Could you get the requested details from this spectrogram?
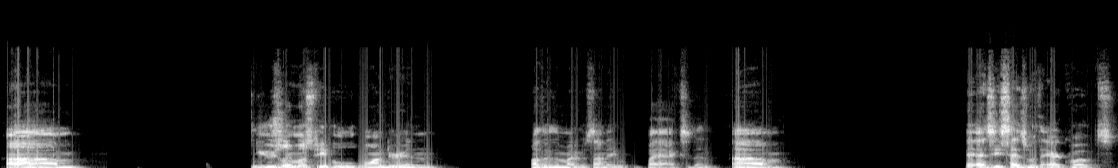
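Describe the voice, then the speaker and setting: A man voicing a calm, courtly old vampire lord, speaking haltingly with many fillers. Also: medium pitch, rough recording.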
